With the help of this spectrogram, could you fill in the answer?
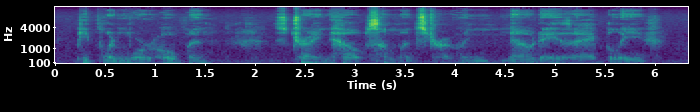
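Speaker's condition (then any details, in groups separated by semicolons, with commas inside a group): Ataxia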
